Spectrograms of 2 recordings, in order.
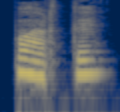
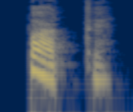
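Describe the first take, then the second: First: Raised-pitch surprised echo. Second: Said in the usual way. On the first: A narrator's reading. Children puzzled in the classroom, surprised. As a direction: say ПАРТЫ higher, as a puzzled echo. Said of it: "Дети удивлённо переглянулись". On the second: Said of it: "кивнул генерал".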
